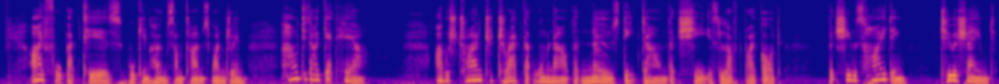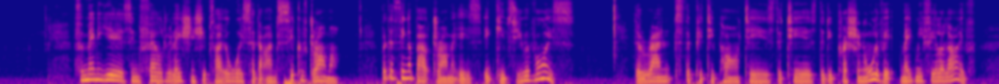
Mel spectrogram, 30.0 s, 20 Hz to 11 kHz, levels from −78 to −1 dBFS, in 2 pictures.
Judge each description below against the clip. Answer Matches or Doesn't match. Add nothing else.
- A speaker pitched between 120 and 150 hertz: Matches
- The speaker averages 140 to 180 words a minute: Matches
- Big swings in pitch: Doesn't match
